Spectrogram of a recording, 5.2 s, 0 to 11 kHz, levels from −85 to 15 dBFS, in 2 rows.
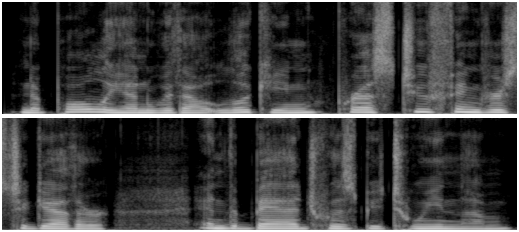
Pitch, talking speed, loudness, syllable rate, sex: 200 Hz, 150 wpm, -15 LUFS, 5.1 syllables/s, female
